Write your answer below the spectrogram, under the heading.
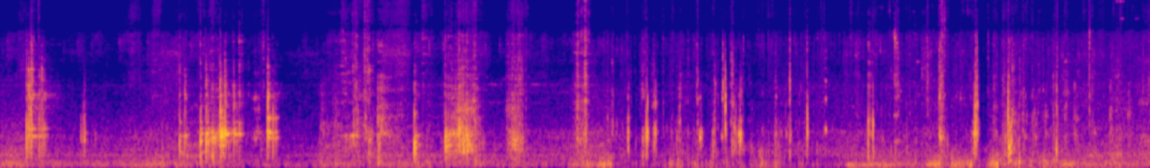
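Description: Irregular knocks, taps and clatters of hands-on handling work, as something is set in place and fastened firm, with a few brief scraping sounds.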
